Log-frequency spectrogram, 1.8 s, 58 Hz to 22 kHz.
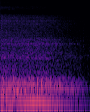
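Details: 2000 Ford Mustang GT V8 with 68,000 miles, long sat unused: deep, even rumble dropping smoothly as the revs fall, with no knocks, ticks or misses. Healthy rev; a worn AC compressor clutch squeaks separately.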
